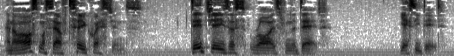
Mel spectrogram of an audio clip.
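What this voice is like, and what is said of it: Imitates another person's accent. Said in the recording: “shall I do the accent?”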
